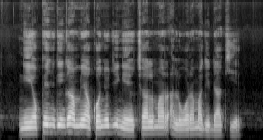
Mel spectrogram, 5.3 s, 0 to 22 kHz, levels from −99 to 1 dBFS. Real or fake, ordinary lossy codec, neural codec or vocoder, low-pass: real; none; none; none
